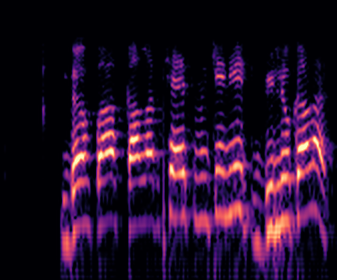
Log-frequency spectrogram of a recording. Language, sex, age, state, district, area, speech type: Kashmiri, male, 18-30, Jammu and Kashmir, Pulwama, urban, conversation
